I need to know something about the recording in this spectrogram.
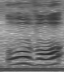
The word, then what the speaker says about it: Louisville: we're headed down to louisville or louisville as i'm told the locals pronounce it and we're going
